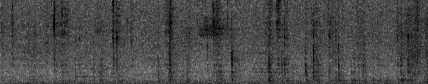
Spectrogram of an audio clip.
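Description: Faint, irregular small metallic clicks and ticks of bolts being started by hand into an outboard's fuel rail, not yet tightened.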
